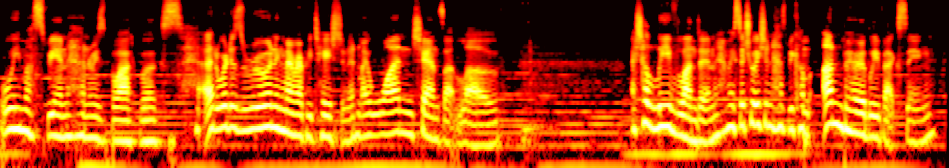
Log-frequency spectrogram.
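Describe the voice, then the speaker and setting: A woman's voice: on the low side, expressive, a little slow, faint music behind. A woman voicing an earnest, genteel young Regency lady with polite, formal period speech, for a game. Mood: downcast.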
